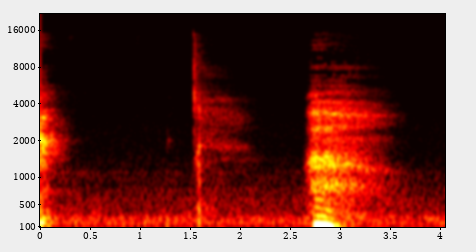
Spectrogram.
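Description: A man sighs once about three-quarters of the way in: a short voiced sound that drops in pitch and trails off into a breathy exhale. A brief sharp breath or click comes about a second before it.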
